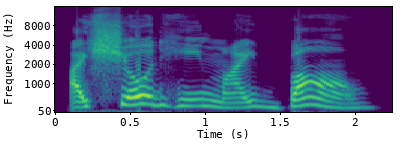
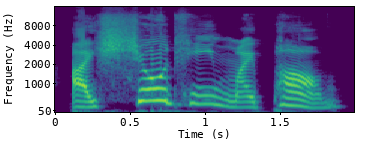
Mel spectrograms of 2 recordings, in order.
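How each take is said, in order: First: Bum begun with a voiced B; B sound. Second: Palm begun with a clear puffed P; P sound. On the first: Listening practice for learners, clear B in bum. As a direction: make the B in bum distinct from P. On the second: Listening practice for learners, crisp P in palm. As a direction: make the P in palm distinct from B. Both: Shown as a demonstration. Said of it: "listening practice with respect to the consonant sounds".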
